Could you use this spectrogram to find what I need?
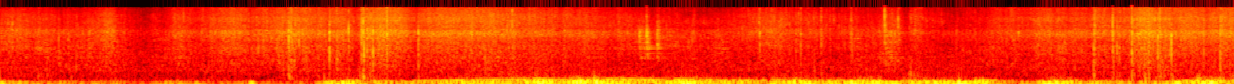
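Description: Hands rustle through leafy plants.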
